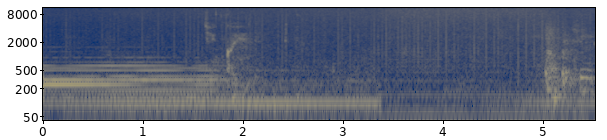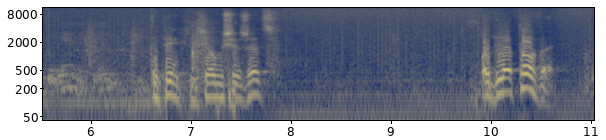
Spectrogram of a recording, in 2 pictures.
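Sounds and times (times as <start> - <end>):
low hum: 0.0 - 6.6
videotape hiss and crackle: 0.0 - 11.0.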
